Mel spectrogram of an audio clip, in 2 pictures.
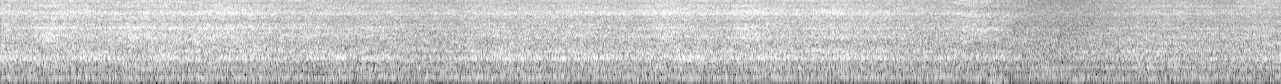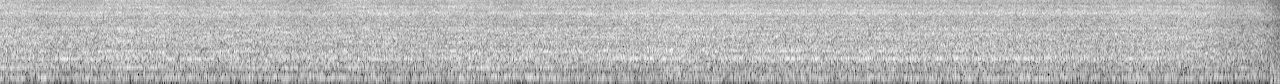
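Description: A hair dryer blows steadily and loudly up close for the whole stretch, a dense whooshing roar with a slight shift in tone partway through and no voices.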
